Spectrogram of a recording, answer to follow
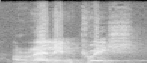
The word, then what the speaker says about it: relinquish: RELINQUISH, रेलिंक्विश। Pronunciation पर ध्यान देंगे प्यारे बच्चों, रेलिंक्विश क्या होगा? रेलिंक्विश क्या होगा? रेलिंक्विश होगा। जैसे किंग वैसे रेलिंक्विश, इस प्रकार से आ गया रिनाउंस, रेलिंक्विश।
